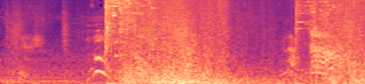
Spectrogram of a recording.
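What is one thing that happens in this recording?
A fire bursts and roars loudly.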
